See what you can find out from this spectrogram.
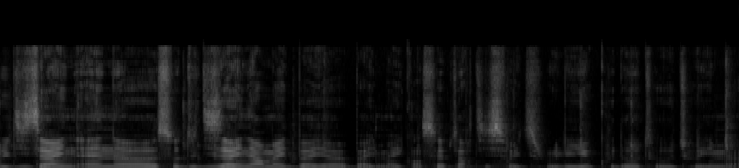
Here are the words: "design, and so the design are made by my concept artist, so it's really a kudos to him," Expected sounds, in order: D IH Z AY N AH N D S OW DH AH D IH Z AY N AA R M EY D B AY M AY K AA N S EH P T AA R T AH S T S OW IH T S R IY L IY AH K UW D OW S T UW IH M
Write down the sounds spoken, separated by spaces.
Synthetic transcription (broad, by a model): D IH Z AY N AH N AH S OW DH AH D IH Z AY N AA R M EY D B AY M AY K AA S EH P T AA R T AH S T S OW IH T S R IY L IY AH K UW D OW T T UW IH M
